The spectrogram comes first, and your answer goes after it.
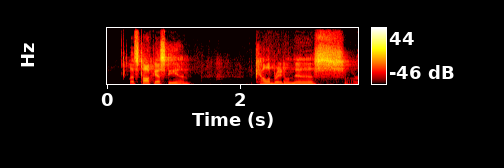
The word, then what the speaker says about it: SDN: supposed to do so sdn is not an acronym otherwise we'd pronounce it sudden it is an initialism so it's sdn okay so the initialism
